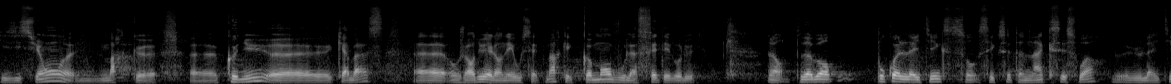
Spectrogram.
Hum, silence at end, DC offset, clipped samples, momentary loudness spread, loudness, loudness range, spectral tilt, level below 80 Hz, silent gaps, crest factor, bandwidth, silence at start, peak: none; 0.05 s; under 0.1%; under 0.1%; 14 LU; -32 LUFS; 2 LU; -5.5 dB/octave; -70 dBFS; none; 22 dB; 17 kHz; 0 s; -10 dBFS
